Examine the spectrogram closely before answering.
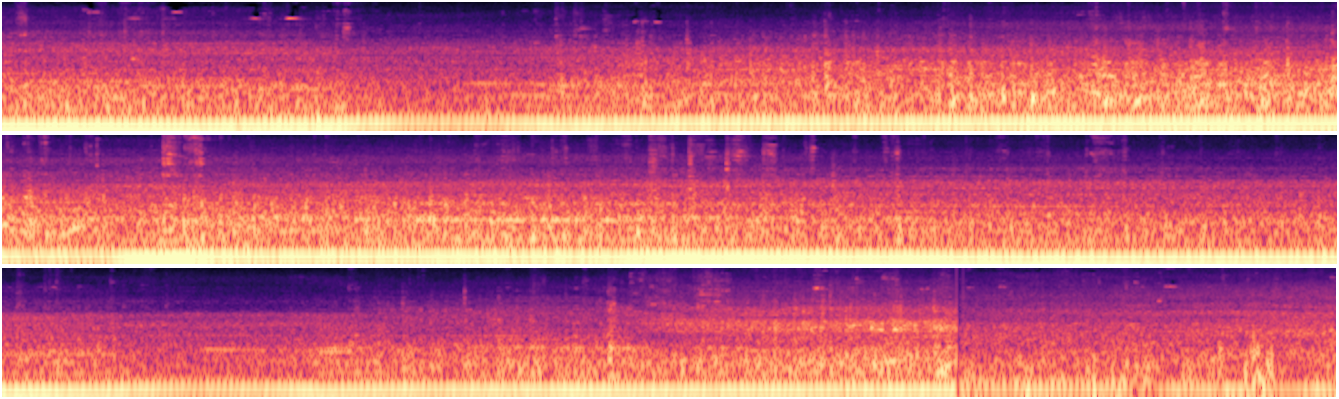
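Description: Heavy diesel engine of earthmoving machinery running with a steady low drone, with scattered clanks and rattles over it and a brief higher-pitched sound near the end.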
